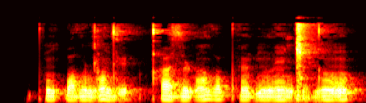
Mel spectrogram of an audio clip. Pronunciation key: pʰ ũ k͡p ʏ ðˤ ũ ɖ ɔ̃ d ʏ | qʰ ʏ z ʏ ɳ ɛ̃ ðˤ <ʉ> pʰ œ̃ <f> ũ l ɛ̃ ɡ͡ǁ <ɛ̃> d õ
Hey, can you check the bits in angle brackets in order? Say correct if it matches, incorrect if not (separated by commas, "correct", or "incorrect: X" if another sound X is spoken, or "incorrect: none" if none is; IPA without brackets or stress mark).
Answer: incorrect: u, incorrect: ɓ, incorrect: ɛ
